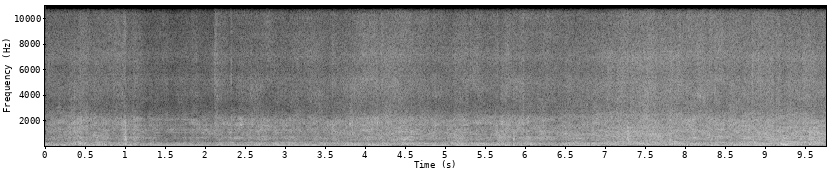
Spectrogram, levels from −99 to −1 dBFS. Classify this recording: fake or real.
fake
